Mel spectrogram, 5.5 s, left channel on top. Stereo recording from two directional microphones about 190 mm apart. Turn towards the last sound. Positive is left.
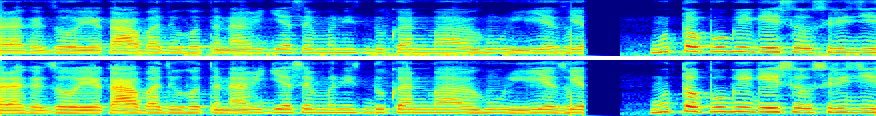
turn(degrees=-5)  # may be behind; listen again after turning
